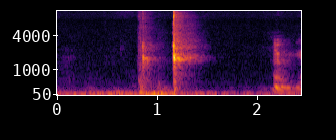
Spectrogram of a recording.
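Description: Cap of a small plastic bottle being twisted and pulled open by hand: two sharp snaps about a third of a second apart near the middle, the second louder, over low handling rumble.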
